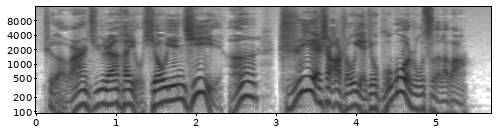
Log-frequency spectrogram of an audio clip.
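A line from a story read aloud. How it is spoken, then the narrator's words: Sighing remark. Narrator (Chinese): 当兵出身的他 叹了一句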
